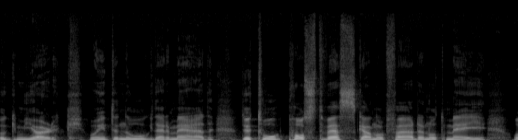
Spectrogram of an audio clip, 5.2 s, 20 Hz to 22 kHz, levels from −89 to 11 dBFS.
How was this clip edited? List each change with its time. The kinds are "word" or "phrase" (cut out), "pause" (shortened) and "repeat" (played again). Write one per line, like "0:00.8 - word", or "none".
0:03.9 - word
